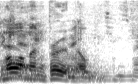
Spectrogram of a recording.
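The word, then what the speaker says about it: Morand: Usually pronounced broom, but Mor and broom is what I was looking for.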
